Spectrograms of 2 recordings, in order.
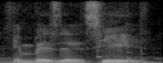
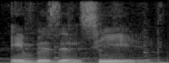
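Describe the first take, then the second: No difference in how they are said.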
